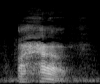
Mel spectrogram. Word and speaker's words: ahav: And it's spelled A-H-A-Y. And you would say it this way, ahav. a have.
